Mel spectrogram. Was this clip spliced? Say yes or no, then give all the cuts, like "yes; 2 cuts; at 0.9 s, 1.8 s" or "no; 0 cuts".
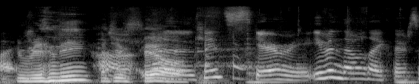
no; 0 cuts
